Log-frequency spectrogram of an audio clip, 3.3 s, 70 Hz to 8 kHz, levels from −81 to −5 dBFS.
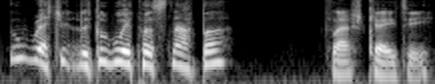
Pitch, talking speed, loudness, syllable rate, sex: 190 Hz, 130 wpm, -20 LUFS, 5.3 syllables/s, male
